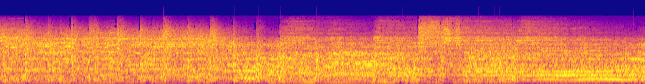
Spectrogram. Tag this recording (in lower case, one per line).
music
